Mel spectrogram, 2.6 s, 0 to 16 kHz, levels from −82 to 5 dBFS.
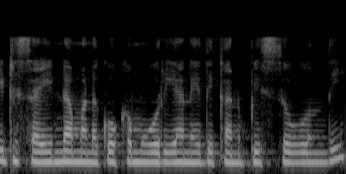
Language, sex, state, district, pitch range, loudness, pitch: Telugu, female, Andhra Pradesh, Guntur, 175-180 Hz, -32 LUFS, 175 Hz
